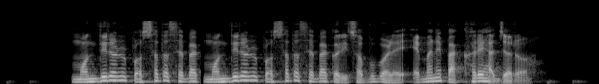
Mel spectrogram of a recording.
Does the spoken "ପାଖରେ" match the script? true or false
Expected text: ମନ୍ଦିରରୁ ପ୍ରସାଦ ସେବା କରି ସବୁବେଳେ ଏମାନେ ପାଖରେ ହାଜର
true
